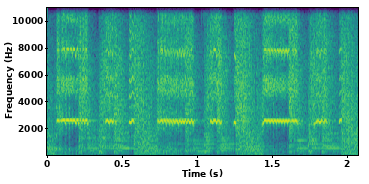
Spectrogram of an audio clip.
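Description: A group of marching drums played with sticks in a fast, steady parade rhythm. A high, piping melody sounds in short repeated phrases over the drumming.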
